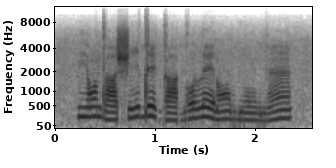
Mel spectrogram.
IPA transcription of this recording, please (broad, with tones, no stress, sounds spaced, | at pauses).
j ɔ̃˧ d a˨ ʃ i˨˦ d e˦˨ ɡ a˨ ɡ o˨˦ l e˦˨ ɾ ɔ̃˧ b ũ˨ ɡ ɛ̃˨˦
